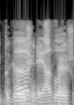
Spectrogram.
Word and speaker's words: Boghossian: Yeah, it rhymes with explosion but with a B. Bezos.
